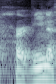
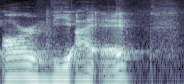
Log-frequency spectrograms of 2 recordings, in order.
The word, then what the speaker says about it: Harvia: What we got is a Harvina sauna. I think that's how you pronounce it. It's Harvia.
